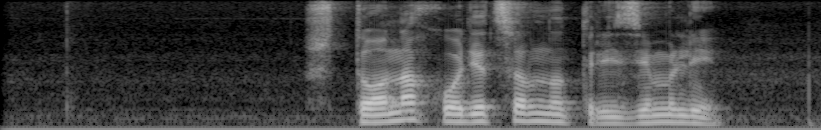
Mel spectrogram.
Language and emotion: Russian, neutral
